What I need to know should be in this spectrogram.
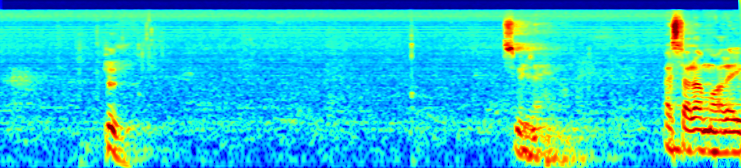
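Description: An elderly man speaks and chants through a microphone and loudspeaker in an echoing hall.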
